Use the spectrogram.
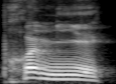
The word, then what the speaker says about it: premier: La bonne réponse est : On ne prononce pas la lettre "R" du mot "premier" parce que c’est le masculin et parce qu’il y a une consonne après. Tu prononces la fin du mot comme celle du mot "papier".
